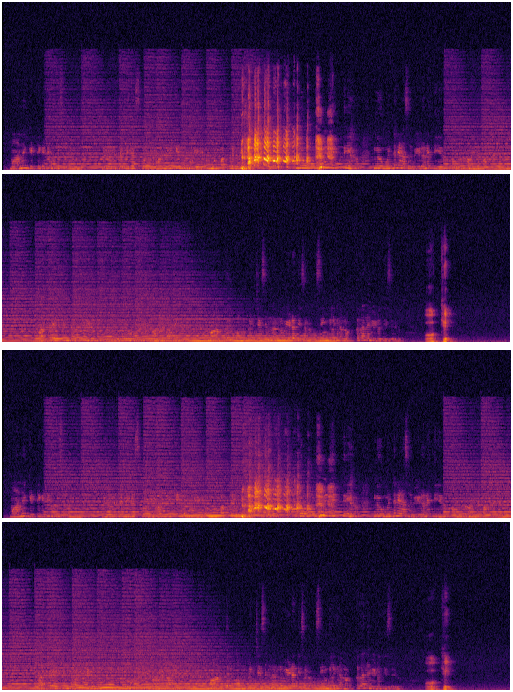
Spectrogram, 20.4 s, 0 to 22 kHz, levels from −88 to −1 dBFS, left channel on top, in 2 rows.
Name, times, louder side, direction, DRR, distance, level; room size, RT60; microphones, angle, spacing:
voice 1, 0.1-5.0 5.3-5.4 5.9-10.2 10.9-13.9 14.3-18.1, left 1 dB, 15° right, -4 dB, 1.5 m, -39 dB
sound 1, 0.8-16.8, right 2 dB, 40° right, 1.5 m, -37 dB
voice 2, 4.8-5.9 6.3-6.6 18.6-19.1, left 6 dB, 45° left, 5 dB, 0.4 m, -20 dB
4.4 x 2.6 x 3.5 m, 0.37 s
head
